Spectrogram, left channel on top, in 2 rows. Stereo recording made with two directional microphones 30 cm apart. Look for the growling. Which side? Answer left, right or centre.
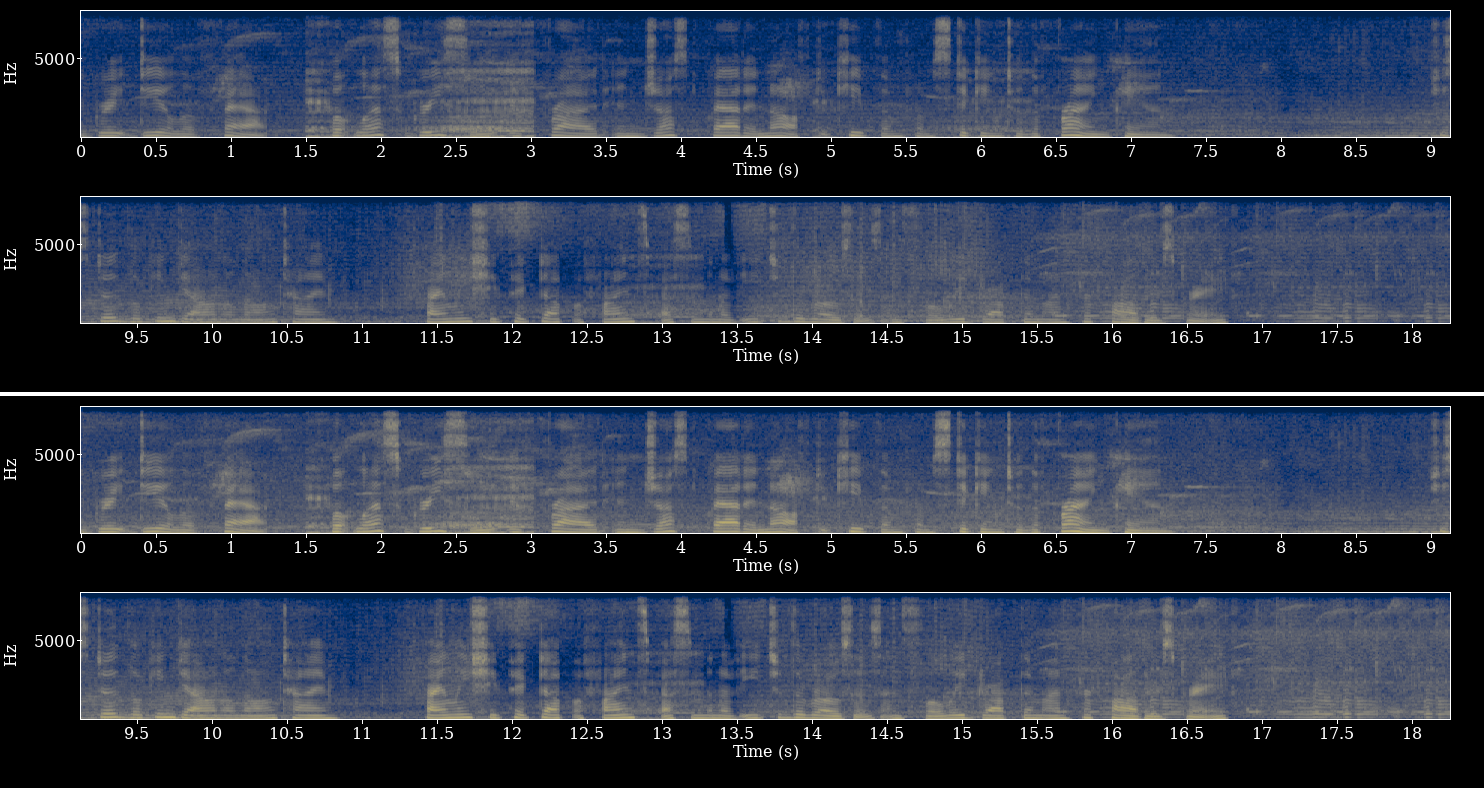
centre.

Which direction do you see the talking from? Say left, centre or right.
right.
